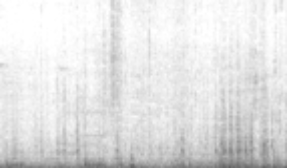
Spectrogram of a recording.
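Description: Low, steady engine and cabin rumble inside a Daewoo Nexia on a rough mountain track, with a few faint knocks.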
